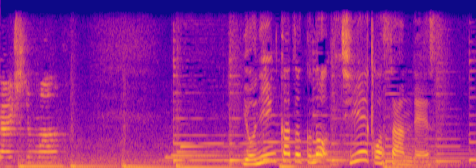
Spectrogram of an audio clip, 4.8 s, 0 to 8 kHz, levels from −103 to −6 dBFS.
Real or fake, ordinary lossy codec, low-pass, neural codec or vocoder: real; none; 7.2 kHz; none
